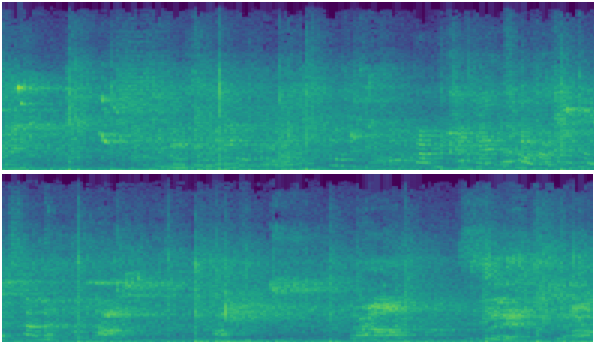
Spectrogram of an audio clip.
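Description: A volleyball thuds as it is struck and bounces.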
